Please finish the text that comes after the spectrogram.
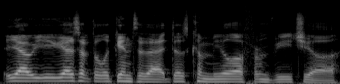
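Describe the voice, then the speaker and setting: A man's voice: medium pitch, moderate pace, fairly bright tone, clear, resonant tone, no echo. A man talking casually as co-host of a podcast, addressing listeners in everyday conversation. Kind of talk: casual chat.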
